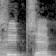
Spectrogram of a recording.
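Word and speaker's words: toetje: Breakfast, lunch, dinner, snack, or tucha. I have to categorize my favorite foods in that sort. Yeah, All right. tucha being the Dutch word for Dessert.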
